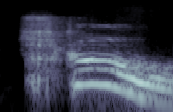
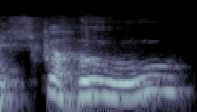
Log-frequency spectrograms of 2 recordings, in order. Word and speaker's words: school: School, well, they must be using this all the time. They don't say skahoo, school. Forget the H again. School, that's what it is.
